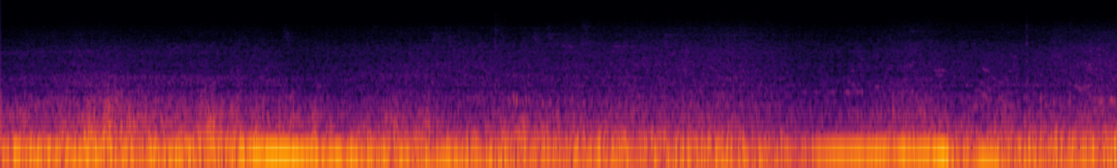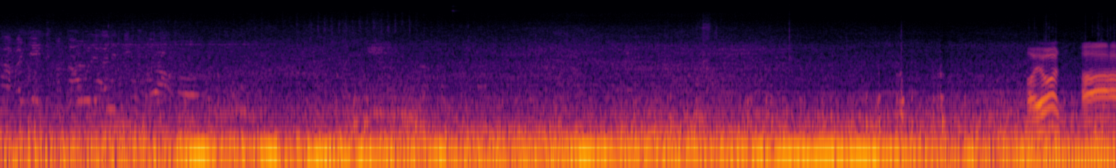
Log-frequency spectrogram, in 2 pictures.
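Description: Steady, fluctuating low rumble of wind buffeting the microphone of a moving rider, mixed with city road traffic.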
